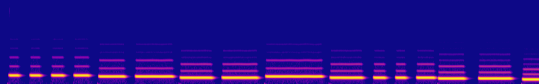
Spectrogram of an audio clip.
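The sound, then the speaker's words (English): A synthesized MIDI whistle tone plays a bouncy melody of short repeated notes and longer held ones, gradually stepping downward in pitch, clear with no voices. “Digging the MIDI whistle, check.”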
